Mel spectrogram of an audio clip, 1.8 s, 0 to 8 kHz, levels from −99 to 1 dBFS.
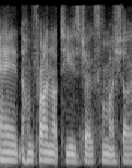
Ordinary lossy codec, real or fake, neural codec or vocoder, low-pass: AAC, 32 kbps; real; none; 7.2 kHz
